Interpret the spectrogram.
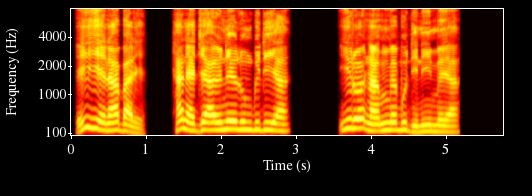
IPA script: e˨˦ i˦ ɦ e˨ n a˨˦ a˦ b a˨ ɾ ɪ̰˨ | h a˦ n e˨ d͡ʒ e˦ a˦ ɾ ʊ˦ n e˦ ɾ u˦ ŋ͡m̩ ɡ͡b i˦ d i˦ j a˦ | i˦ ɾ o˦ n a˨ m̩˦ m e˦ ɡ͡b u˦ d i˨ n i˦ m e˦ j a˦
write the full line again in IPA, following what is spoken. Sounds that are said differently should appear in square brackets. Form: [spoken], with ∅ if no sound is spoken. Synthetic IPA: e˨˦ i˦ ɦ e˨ n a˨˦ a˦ b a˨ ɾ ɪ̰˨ | h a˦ n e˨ d͡ʒ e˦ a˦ ɾ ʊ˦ n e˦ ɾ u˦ ŋ͡m̩ ɡ͡b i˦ d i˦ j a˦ | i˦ ɾ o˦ n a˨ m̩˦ m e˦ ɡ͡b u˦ d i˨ n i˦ m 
